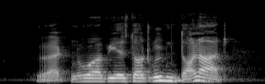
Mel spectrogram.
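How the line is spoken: Growled. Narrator (German): knurrte der Jemschik

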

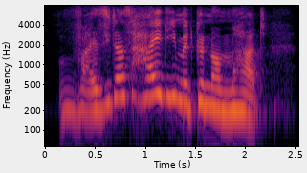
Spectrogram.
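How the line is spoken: Exclaimed. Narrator (German): rief Peter aus

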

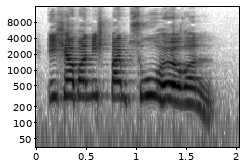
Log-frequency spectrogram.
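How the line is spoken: Robin, cheeky laughing. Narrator (German): sagte das Rotkehlchen und lachte frech

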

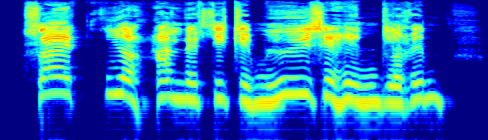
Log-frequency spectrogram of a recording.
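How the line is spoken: Old woman's unpleasant croak. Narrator (German): fragte das alte Weib mit unangenehmer, krächzender Stimme

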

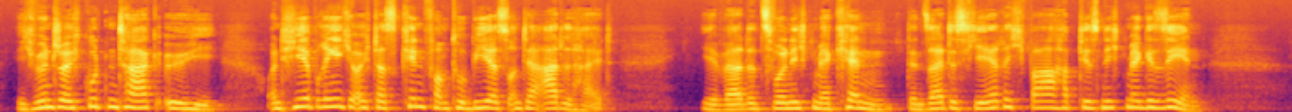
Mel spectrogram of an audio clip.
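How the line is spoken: Called out, approaching. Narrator (German): rief hinzutretend

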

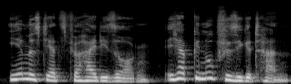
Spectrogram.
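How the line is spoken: Plain. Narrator (German): sagte Dete

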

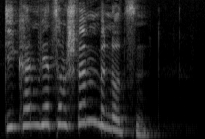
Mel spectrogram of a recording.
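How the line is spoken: Male call. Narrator (German): rief er

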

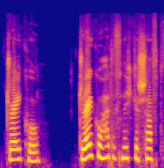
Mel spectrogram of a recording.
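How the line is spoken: Forced calm. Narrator (German): sagte Snape, bemüht ruhig

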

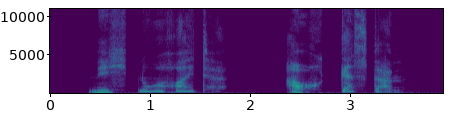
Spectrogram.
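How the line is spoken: Whisper. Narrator (German): wispert die Frau

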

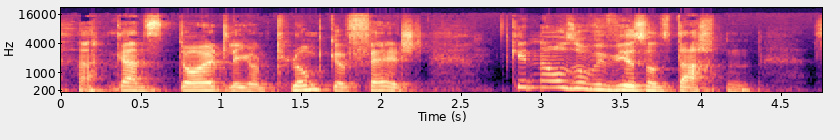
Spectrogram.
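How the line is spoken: Loud and clear. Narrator (German): sagte laut und vernehmlich

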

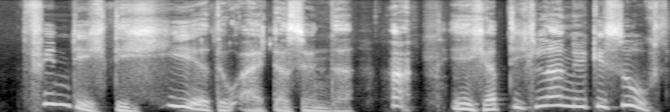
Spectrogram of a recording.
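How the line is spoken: Murmur. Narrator (German): murmelte

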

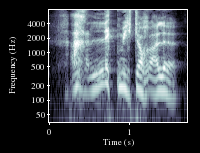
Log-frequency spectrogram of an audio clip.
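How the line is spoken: Roar. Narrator (German): brüllte er in ihre Richtung

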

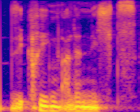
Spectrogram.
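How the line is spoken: Murmuring. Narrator (German): murmelte er

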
